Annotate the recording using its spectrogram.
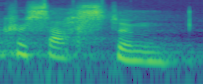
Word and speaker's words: Chrysostom: John Chrysostom.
